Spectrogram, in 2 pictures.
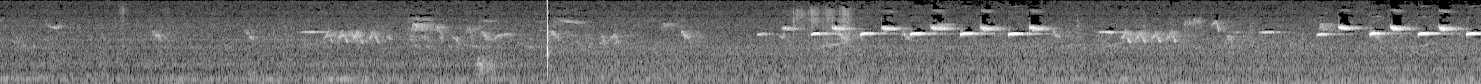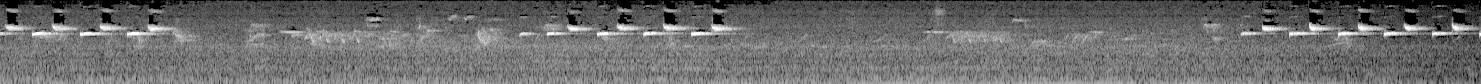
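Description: Great tit singing its spring song: four bursts of quickly repeated high two-note phrases, a few seconds each, with fainter chirps in between. One sharp click about five seconds in.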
